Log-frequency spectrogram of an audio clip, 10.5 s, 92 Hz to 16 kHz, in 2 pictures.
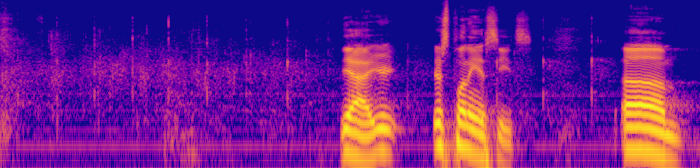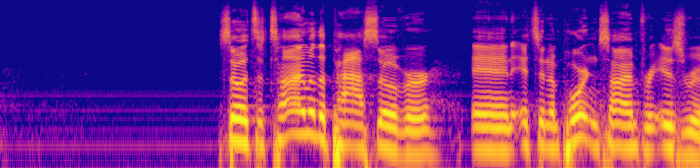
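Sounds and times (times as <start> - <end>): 
small audience applause: 0.0 - 4.6
speech: 2.6 - 5.2, 6.9 - 10.4.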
